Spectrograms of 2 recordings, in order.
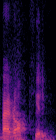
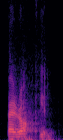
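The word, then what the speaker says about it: parochial: सही प्रोनाउंसिएशन बहुत ज्यादा जरूरी है। देखो पैरो, और इसे शीलना पड़ेगा, केल। क्या है? केल, यानी पैरोकियल। क्या है? पैरोकियल। क्या पढ़ेंगे इसे? पैरोकियल।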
